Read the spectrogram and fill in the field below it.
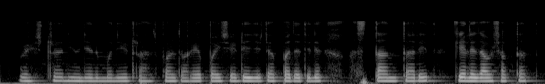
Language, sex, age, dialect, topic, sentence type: Marathi, male, 18-24, Standard Marathi, banking, statement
